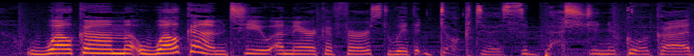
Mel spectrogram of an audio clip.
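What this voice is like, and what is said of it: Impression of Sebastian Gorka. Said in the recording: “That's my best impression of Seb.”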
